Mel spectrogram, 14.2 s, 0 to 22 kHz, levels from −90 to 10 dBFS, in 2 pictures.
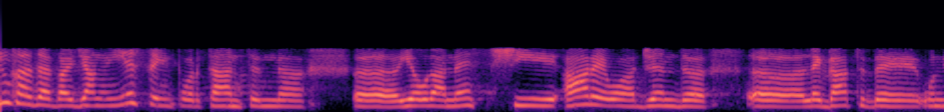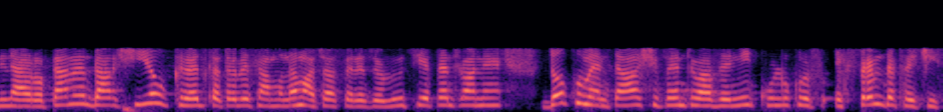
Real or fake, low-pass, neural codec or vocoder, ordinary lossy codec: fake; 3.6 kHz; codec, 16 kHz, 2 kbps, X-Codec, HuBERT features, trained on general audio; none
